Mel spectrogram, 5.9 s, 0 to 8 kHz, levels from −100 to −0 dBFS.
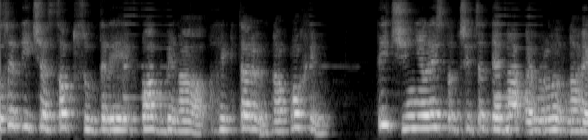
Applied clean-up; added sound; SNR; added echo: neural mask model DeepFilterNet 3.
